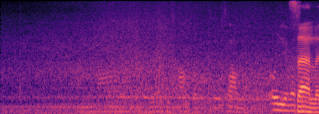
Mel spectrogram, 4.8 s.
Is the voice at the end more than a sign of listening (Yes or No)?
Yes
